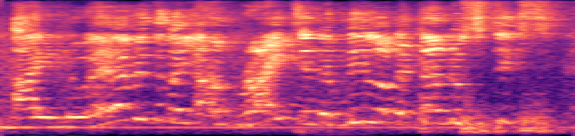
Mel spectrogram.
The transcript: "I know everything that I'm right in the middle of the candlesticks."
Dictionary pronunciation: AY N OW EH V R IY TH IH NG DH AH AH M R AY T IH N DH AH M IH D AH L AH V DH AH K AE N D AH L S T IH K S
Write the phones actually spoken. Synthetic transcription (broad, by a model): AY N OW EH V R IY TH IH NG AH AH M R AY T IH N DH AH M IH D L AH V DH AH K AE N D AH S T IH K S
